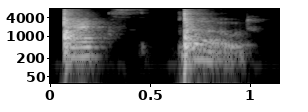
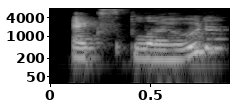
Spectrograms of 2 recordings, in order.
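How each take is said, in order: First: "Explode" said in two beats, EX-PLODE; syllable-by-syllable; syllables split. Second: Said in the usual way. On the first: Shown as a demonstration. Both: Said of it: "break it into the two syllables".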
